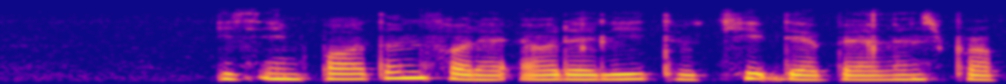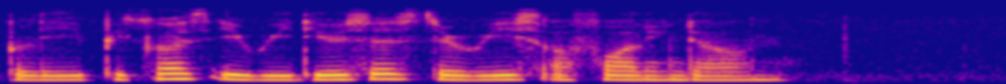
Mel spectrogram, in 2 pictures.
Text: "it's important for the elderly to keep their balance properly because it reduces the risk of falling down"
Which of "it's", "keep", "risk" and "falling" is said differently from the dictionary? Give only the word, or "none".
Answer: risk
